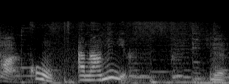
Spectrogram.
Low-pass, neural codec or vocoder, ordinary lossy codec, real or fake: none; codec, 16 kHz, 0.5 kbps, X-Codec, HuBERT features, trained on general audio; none; fake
